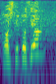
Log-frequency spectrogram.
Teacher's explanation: Se han obviado todas las N's delante de las S's. Se han obviado todas las letras oclusivas, todos los fonemas oclusivos.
